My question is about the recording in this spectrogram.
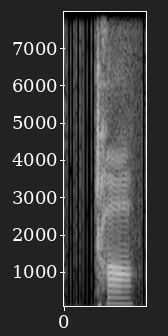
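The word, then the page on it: cha: tone 1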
